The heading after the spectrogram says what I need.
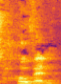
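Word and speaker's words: joven: add on one more which is hoven spelled with a j and that means young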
